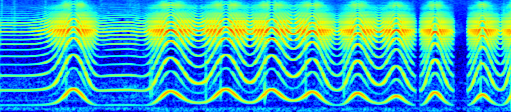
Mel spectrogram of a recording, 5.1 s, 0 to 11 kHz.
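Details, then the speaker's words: White's Goldmaster 24k gold detector with a double-D coil and audio boost 2, pinpointing a target: a pure tone sweeps up and down with each pass, peaking sharply and quickening over the target, a normal pinpoint response. "So I'm just listening for a nice, sharp sound like that."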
